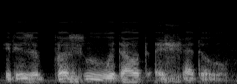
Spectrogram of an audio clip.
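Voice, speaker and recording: A muffled vintage radio mystery with faint hiss presents a suave male spymaster. He phrases things formally and menacingly in a very dark, gravelly voice. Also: on the low side, very animated. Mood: ominous, calculating. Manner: formal, measured, courteous phrasing. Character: suave, menacing spy handler, formal and deliberate. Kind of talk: radio mystery drama acting. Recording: muffled, noisy old radio broadcast.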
